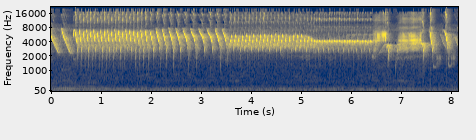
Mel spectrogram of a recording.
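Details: Canary singing a lure to encourage quiet canaries to sing: a long, rapid roll of clipped high notes blending into a smooth sustained trill, ending with a few sharp upswept chirps.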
